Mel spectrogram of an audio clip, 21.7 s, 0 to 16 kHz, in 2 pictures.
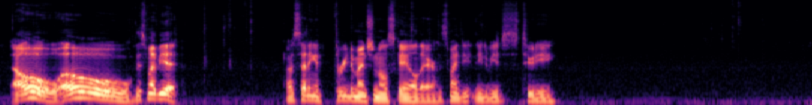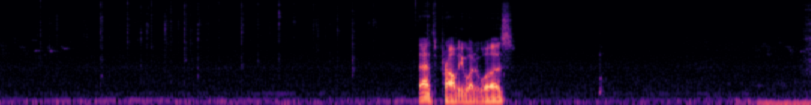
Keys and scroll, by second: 0.0-2.8 typing, 4.9-17.5 typing.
